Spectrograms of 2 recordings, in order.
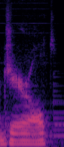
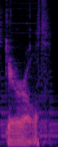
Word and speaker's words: Geralt: much everybody's favorite person for geralt or Gerald however you want to pronounce it it's on you to me it's geralt anyway and no one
